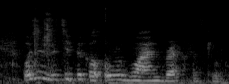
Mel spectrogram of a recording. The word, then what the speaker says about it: Uruguay: But it's Uruguay.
